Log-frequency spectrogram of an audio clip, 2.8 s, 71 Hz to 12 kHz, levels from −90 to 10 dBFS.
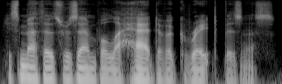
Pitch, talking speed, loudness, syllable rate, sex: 85 Hz, 190 wpm, -22 LUFS, 5.2 syllables/s, male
